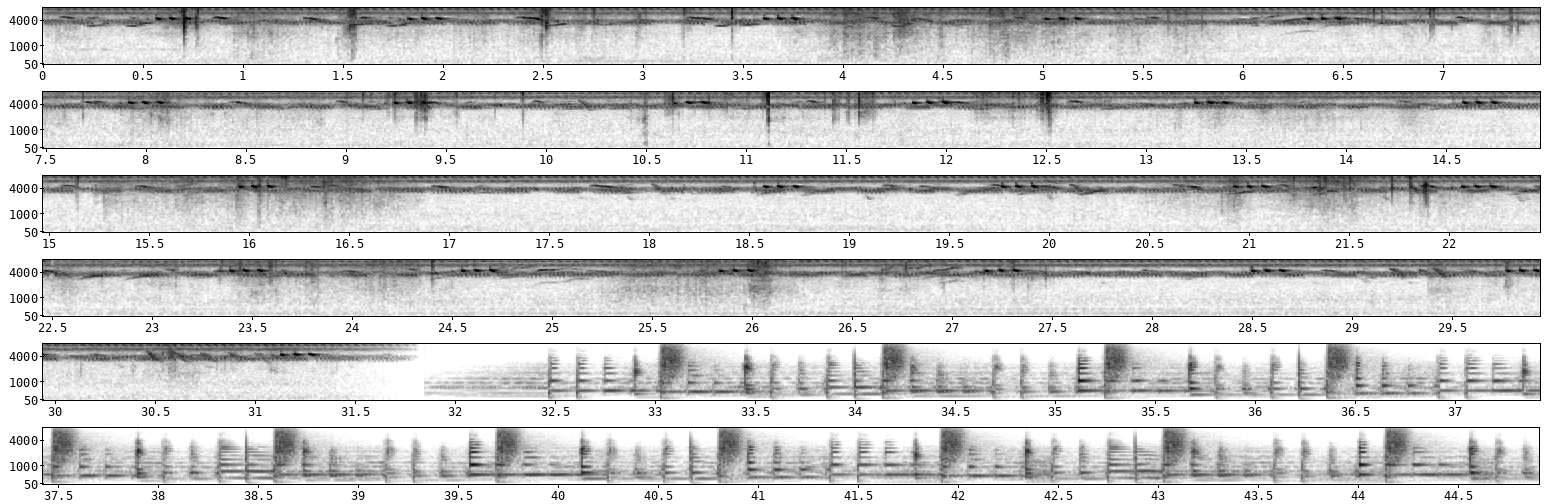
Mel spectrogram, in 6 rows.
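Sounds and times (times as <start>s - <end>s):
crickets chirping: 0.0s - 31.8s
grass stems snipped with blade: 0.4s - 14.5s, 20.8s - 24.6s.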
